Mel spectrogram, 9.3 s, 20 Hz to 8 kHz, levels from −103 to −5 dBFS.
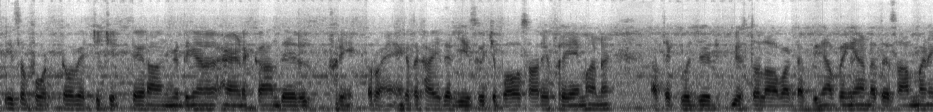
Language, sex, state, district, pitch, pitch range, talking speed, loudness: Punjabi, male, Punjab, Fazilka, 105 Hz, 105-110 Hz, 175 wpm, -14 LUFS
